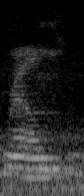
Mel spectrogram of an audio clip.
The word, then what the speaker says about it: realm: Realm.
